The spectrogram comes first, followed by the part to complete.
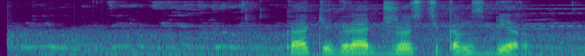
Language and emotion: Russian, neutral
